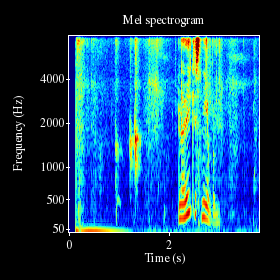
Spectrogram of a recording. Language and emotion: Russian, neutral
